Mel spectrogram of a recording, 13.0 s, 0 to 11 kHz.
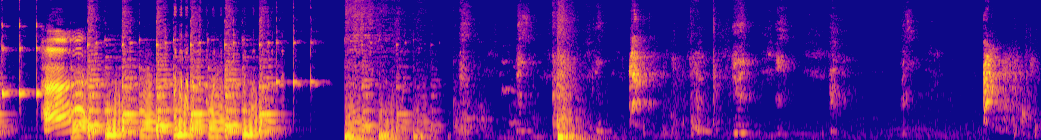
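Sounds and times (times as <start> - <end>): dog barking: 7.8 - 8.2, 12.3 - 12.8.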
